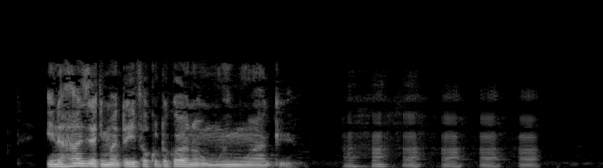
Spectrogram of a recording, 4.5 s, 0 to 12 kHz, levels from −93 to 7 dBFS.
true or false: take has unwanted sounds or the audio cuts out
true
